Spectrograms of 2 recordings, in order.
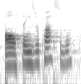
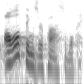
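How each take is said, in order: First: Said in the usual way. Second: ALL hit harder than the rest; All punched, the rest left low; stress on ALL. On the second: Real, not acted. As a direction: lean firmly on the word All. Repeats verse, leaning on ALL.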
